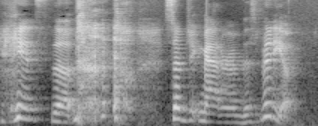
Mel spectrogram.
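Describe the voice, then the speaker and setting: A woman's voice in very wide pitch swings, amid noticeable background noise. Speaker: nurse and preparedness video host. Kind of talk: instructional vlog talk.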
